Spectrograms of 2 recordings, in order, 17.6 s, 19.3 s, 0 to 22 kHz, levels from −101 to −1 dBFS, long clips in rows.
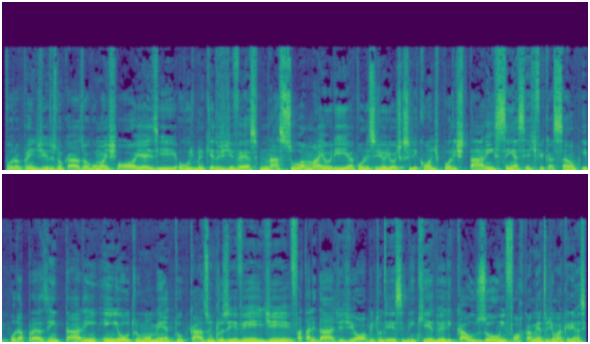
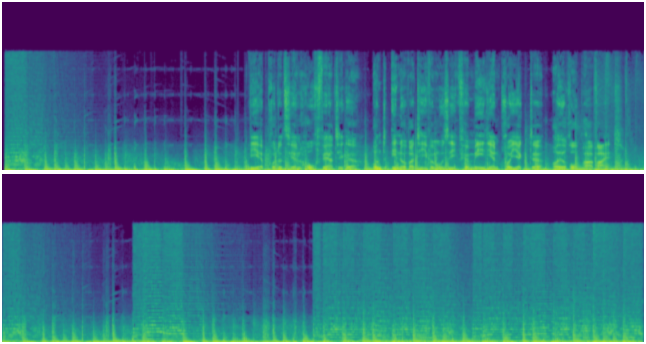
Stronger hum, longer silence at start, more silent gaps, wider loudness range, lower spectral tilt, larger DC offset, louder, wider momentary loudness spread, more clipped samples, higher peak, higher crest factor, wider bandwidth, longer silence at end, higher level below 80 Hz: neither; about the same, 0.05 s vs 0.05 s; neither; about the same, 1 LU vs 1 LU; about the same, -5.5 dB/octave vs -6 dB/octave; neither; about the same, -17 LUFS vs -18 LUFS; about the same, 3 LU vs 3 LU; neither; second, -4 dBFS vs 0 dBFS; about the same, 12 dB vs 16 dB; about the same, 16.5 kHz vs 16 kHz; about the same, 0.05 s vs 0 s; second, -44 dBFS vs -18 dBFS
